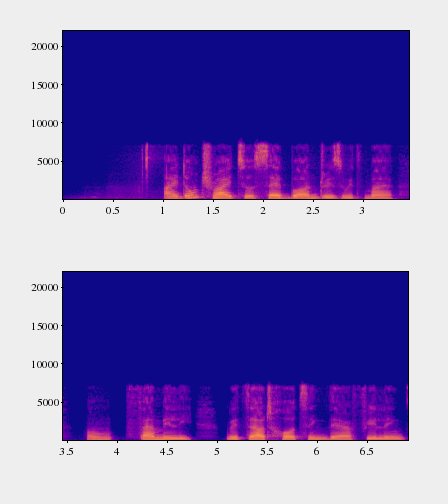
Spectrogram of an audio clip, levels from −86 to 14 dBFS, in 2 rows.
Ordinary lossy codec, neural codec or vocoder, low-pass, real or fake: Opus, 64 kbps; codec, 16 kHz, 0.4 kbps, LongCat-Audio-Codec; 7.2 kHz; fake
